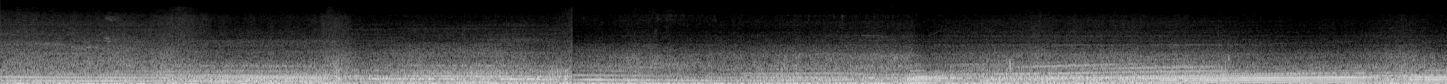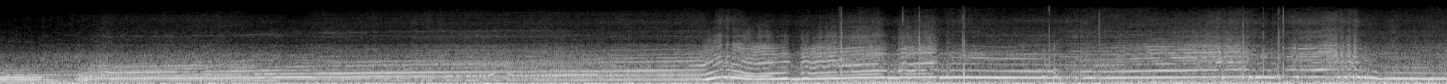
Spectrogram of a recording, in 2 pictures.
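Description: Kawasaki Z900's inline-four engine running under way with wind noise, its pitch shifting with the throttle: quick drops and pick-ups about ten and fifteen seconds in, a sharp rev about two-thirds through, then a steady climb in pitch that falls away near the end.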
